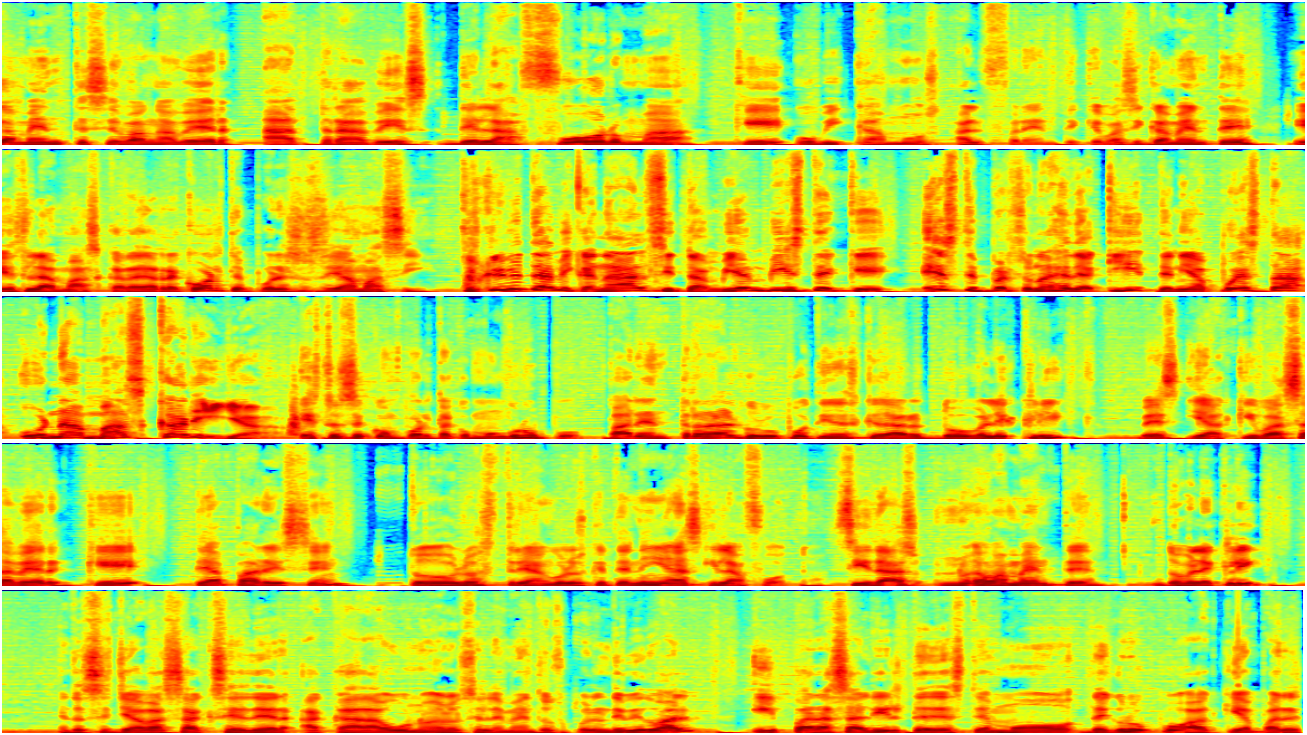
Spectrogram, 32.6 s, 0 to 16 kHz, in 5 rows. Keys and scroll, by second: 14.4 ctrl+z, 28.9 ctrl+z.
